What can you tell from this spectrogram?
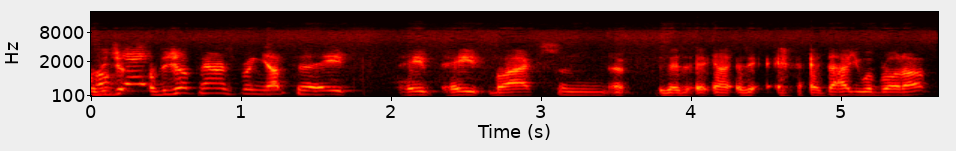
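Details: Stuttering in an adult man who has stuttered since second grade, heard while interviewing someone.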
